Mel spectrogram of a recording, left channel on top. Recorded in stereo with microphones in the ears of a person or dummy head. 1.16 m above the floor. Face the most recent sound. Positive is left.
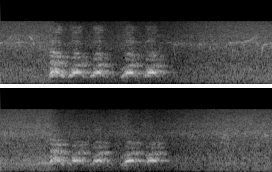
turn(degrees=75)  # may be behind; listen again after turning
